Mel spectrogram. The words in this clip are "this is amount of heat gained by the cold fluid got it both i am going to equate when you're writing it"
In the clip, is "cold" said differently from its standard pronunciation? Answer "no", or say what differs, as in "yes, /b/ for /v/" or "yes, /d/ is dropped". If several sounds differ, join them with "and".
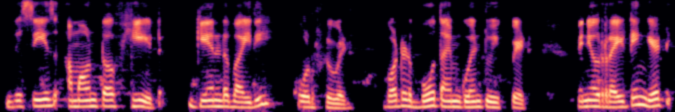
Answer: yes, /l/ is dropped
